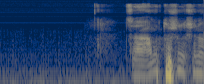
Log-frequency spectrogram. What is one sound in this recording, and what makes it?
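A second man begins speaking into a microphone.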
